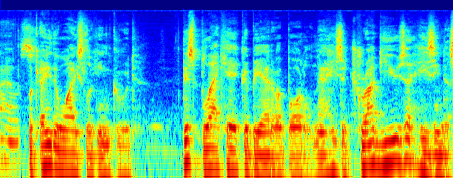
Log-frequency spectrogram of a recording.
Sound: none

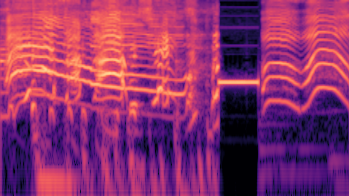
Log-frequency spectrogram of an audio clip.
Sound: screams

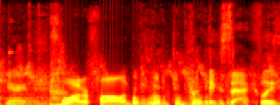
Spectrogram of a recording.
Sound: bubble sounds

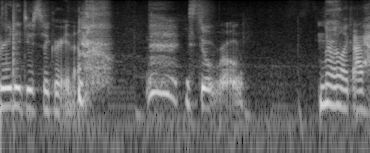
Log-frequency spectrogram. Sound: chuckles

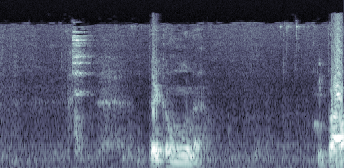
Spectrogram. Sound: sighs

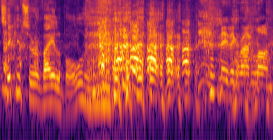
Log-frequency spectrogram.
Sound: laughter

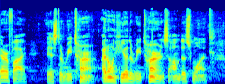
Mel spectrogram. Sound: cell phone ringing

